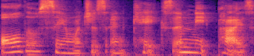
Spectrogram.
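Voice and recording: Someone reads text out loud in a natural-sounding voice.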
